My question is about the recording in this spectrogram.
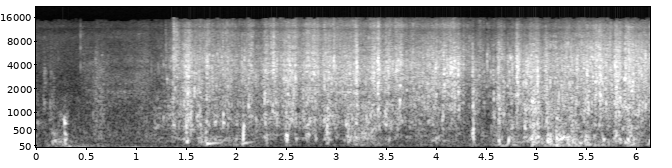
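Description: Hooked tuna thrashing and splashing at the surface right beside the boat, the splashing picking up about a second in and heaviest near the end.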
